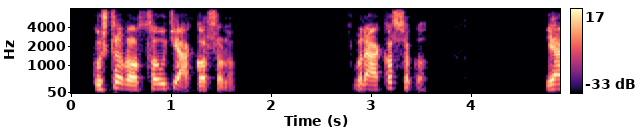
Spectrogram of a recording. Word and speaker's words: কৃষ্ণ: কৃষ্ণ নাম নিজেলে কৃষ্ণর অর্থ কোন জানি কৃষ্ণর অর্থ হচ্ছে আকর্ষণ আকর্ষক ইয়া কৃষ্ণ নাম নয়ে সঠিক উচ্চারণ হইছে কৃষ্ণ আপন কারাগের জন্ম নেই সে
